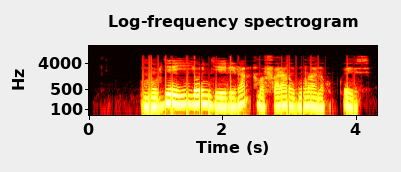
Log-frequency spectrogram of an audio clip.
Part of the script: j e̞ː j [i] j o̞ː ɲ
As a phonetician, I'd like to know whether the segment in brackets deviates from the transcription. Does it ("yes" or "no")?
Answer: no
